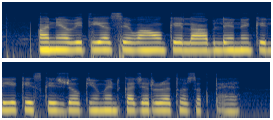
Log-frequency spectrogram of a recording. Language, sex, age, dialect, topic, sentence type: Magahi, female, 18-24, Southern, banking, question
